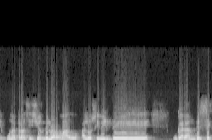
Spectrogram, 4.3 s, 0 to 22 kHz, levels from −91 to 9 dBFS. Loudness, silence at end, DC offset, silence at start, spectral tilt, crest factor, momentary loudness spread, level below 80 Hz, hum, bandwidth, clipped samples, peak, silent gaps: -10 LUFS; 0 s; under 0.1%; 0 s; -6 dB/octave; 8 dB; 7 LU; -50 dBFS; none; 8 kHz; under 0.1%; -2 dBFS; none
